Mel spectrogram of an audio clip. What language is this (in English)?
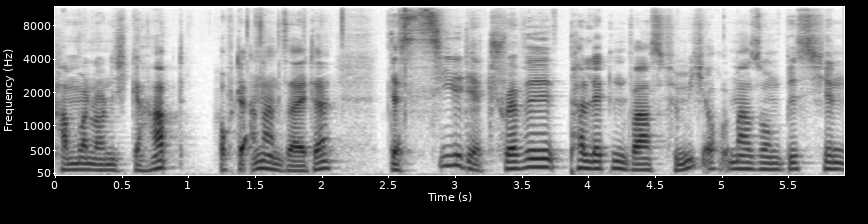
German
